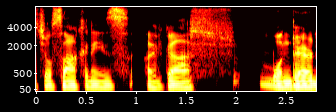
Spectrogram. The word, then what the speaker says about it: Saucony: yeah, I think Saucony was again, I only learned that as well. I used to call them Sauconys, but yeah, Yeah, no, Saucony. But yes, I don't use anything else. It's just Sauconys.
